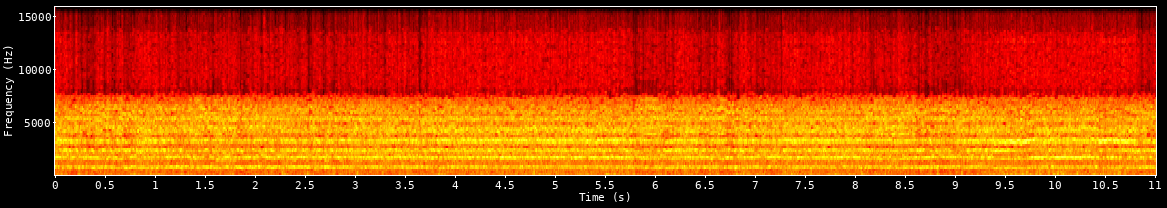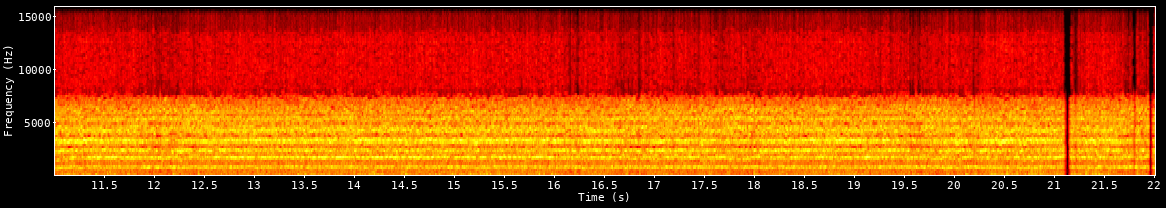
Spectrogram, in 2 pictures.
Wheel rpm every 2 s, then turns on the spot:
220, 230, 230, 230, 220, 230, 230, 240, 230, 220, 230.
none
